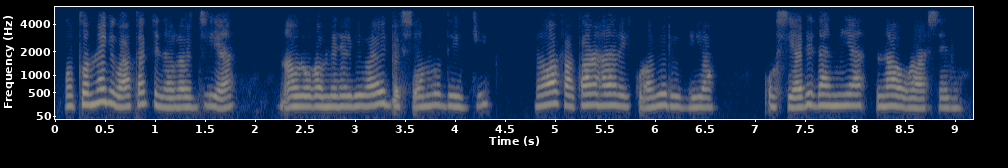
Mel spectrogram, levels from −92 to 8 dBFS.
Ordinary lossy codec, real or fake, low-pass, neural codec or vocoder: Opus, 32 kbps; fake; 5.4 kHz; codec, 16 kHz, 1 kbps, FreqCodec, smaller model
